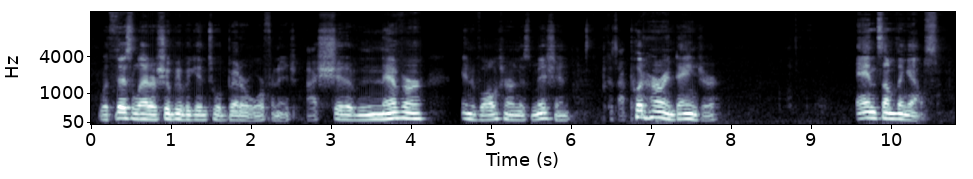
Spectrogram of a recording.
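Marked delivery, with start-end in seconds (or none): none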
